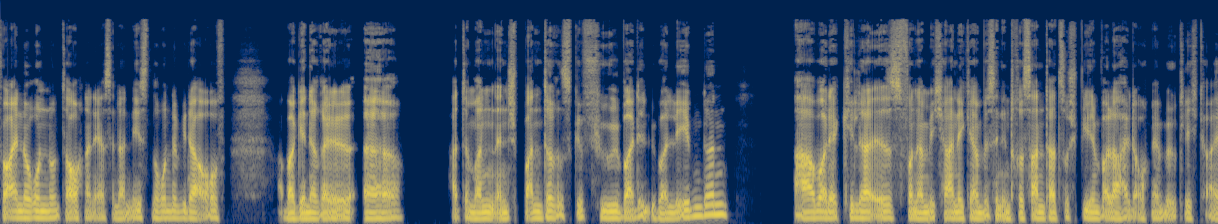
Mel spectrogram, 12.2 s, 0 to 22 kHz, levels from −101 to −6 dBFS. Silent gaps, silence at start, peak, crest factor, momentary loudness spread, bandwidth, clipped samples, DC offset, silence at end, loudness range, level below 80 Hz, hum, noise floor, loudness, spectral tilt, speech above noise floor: 4.22-4.26 s, 4.39-4.47 s, 7.67-7.89 s; 0 s; -2 dBFS; 18 dB; 7 LU; 15.5 kHz; under 0.1%; under 0.1%; 0 s; 2 LU; -52 dBFS; none; -75 dBFS; -19 LUFS; -5.5 dB/octave; 56 dB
